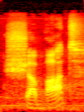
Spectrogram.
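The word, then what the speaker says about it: שבת: does have a doggish so this is pronounced shabbat and is of course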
